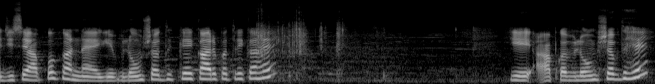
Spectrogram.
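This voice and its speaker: A woman teacher leads an online class in an even, measured way. She reads word pairs slowly and clearly, one by one, and poses questions to the class that she answers herself. Her voice sits a little high. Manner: slow, clear word-by-word reading of lists.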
